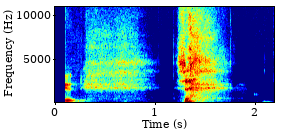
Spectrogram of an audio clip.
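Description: A man's audible exhale, a short breathy sigh lasting under a second, followed by a drawn-out, breathy spoken "So".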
